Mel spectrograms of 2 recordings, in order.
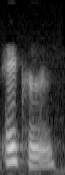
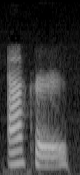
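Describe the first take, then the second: First: The name sounds like the word 'acres'. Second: The name does not sound like 'acres'. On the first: The speaker calls it right. "Like green acres" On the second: The speaker calls it wrong. "Everybody pronounces it wrong"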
